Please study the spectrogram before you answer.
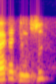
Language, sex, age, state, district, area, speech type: Kashmiri, male, 45-60, Jammu and Kashmir, Srinagar, rural, conversation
